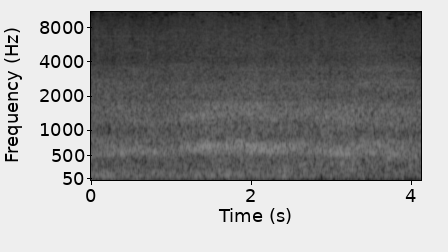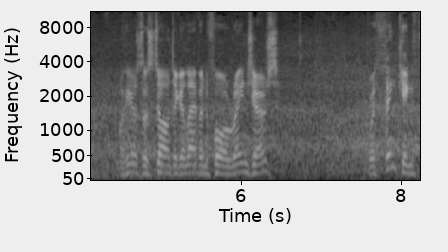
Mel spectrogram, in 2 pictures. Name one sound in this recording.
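A stadium crowd murmurs steadily in the distance.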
